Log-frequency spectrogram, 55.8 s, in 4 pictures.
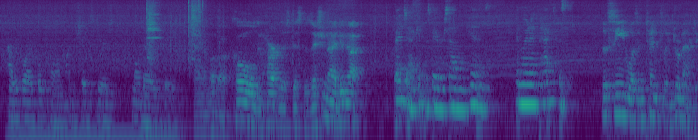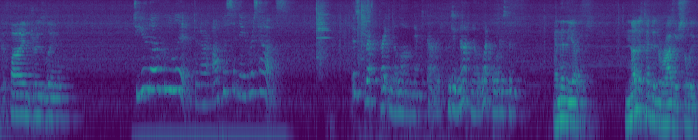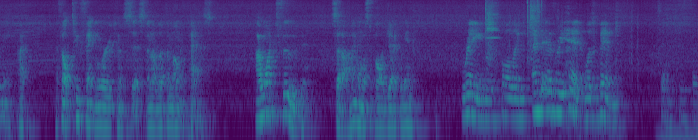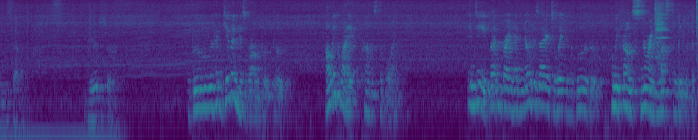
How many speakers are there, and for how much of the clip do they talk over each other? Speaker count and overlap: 7, no overlap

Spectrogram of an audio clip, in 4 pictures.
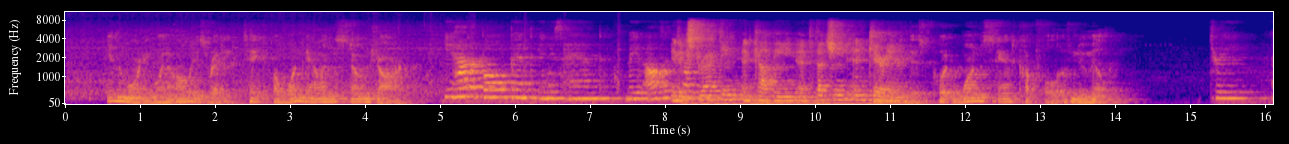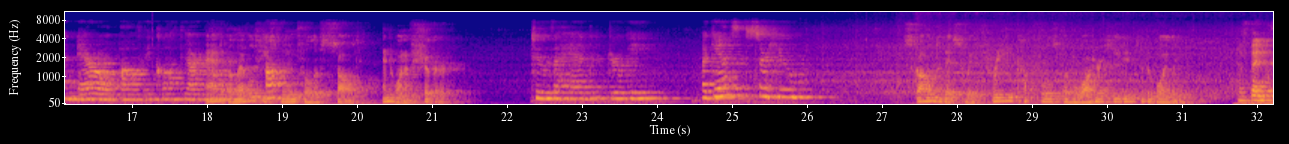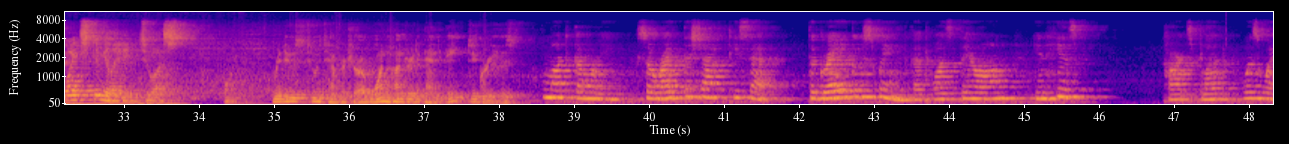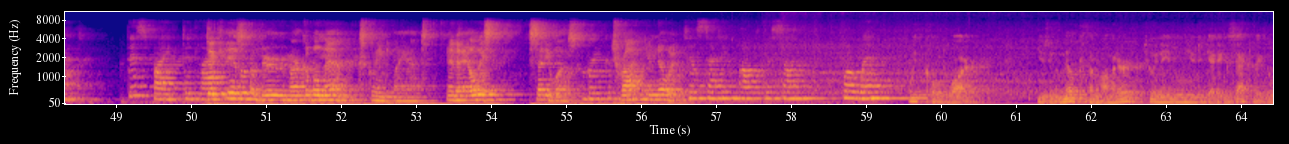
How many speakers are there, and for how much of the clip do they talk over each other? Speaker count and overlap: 3, about 7%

